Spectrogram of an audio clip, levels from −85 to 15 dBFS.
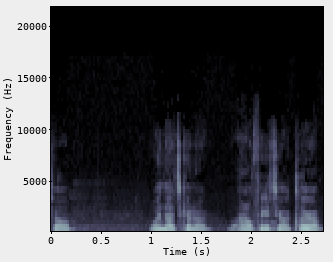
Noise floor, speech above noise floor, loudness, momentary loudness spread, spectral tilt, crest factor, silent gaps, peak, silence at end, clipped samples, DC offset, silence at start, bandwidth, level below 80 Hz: -54 dBFS; 32 dB; -24 LUFS; 9 LU; -7 dB/octave; 16 dB; none; -8 dBFS; 0 s; under 0.1%; under 0.1%; 0 s; 11 kHz; -76 dBFS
